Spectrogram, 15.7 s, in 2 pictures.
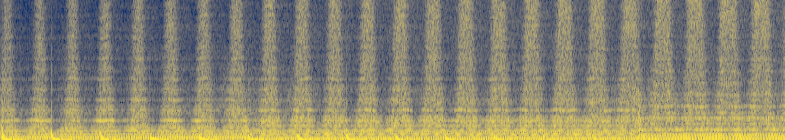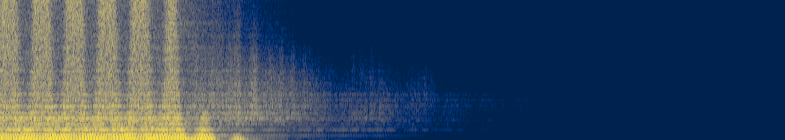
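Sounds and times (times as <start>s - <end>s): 
arpeggios: 0.0s - 10.5s.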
